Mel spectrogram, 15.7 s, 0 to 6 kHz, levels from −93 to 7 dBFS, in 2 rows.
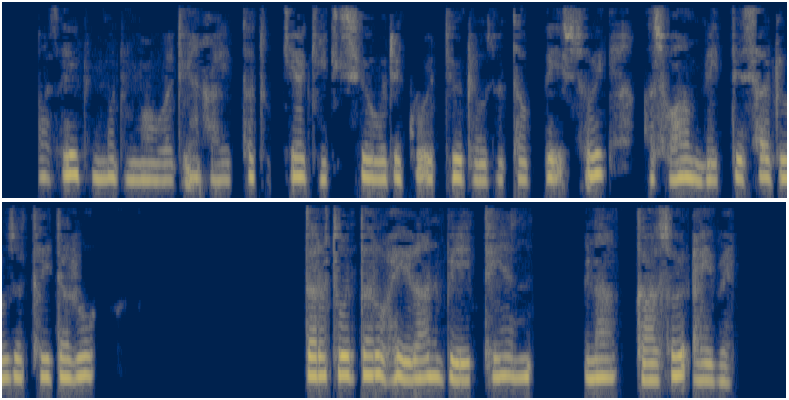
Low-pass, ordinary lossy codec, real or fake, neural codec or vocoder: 5.4 kHz; MP3, 24 kbps; fake; codec, 16 kHz in and 24 kHz out, 1.1 kbps, FireRedTTS-2 codec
